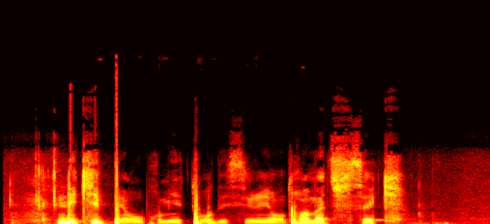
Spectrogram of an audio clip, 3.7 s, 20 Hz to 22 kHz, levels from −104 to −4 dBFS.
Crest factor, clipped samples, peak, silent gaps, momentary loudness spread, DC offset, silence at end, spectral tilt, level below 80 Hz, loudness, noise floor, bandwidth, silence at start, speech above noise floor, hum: 20 dB; under 0.1%; 0 dBFS; none; 15 LU; under 0.1%; 0.65 s; -6 dB/octave; -44 dBFS; -19 LUFS; -52 dBFS; 7.8 kHz; 0.25 s; 33 dB; none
